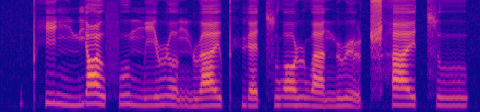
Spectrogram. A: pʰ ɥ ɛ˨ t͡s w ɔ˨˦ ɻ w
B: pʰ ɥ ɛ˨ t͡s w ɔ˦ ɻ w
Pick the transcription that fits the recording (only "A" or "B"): B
